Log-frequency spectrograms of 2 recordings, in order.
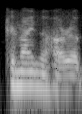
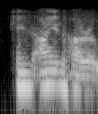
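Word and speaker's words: kein ayin hora: Now, of course, it should really be pronounced not Kanayin Hara, but Kain Ayin Hara, which is a Yiddish for there should be no evil eye, or as it says in Hebrew, Bli Ayin Hara.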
